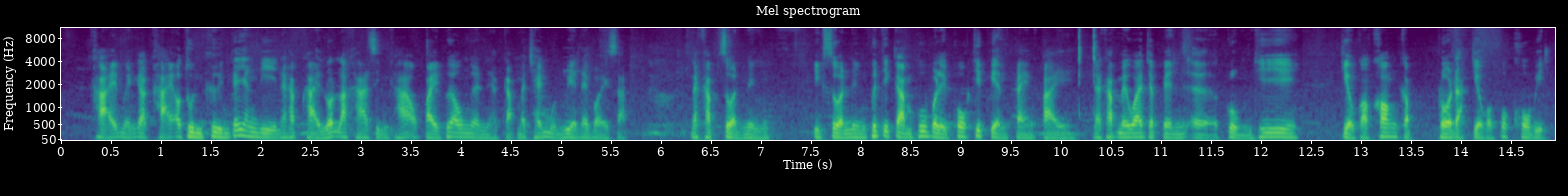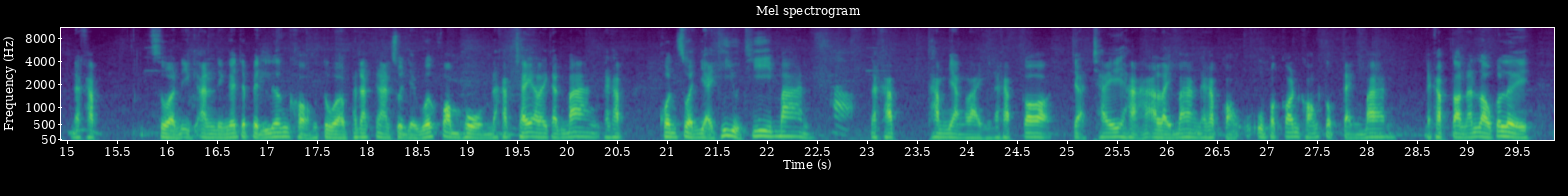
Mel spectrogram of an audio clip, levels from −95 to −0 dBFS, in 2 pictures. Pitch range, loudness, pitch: 105-125 Hz, -25 LUFS, 115 Hz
